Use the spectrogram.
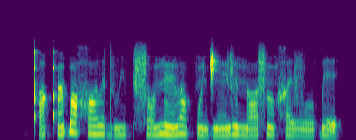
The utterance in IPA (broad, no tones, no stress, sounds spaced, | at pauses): qʼ ɒ qʼ ə̃ ɓ ɒ χ ɔ l ə d β i p s ɔ n ɛ̃ l ɒ p ɔ̃ d͡ʒ ẽ z ə̃ n ɒ s ɔ̃ χ e v o ɓ e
